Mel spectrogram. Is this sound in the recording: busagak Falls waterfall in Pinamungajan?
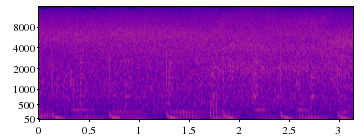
yes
